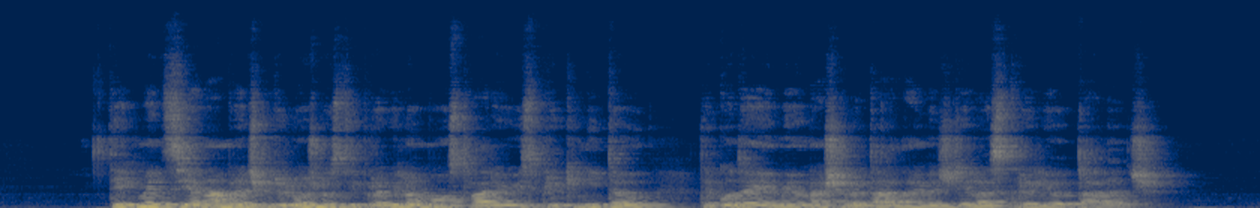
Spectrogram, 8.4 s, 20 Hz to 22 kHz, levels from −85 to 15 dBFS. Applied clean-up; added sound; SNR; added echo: none; none; none; reverberation time 0.5 s.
